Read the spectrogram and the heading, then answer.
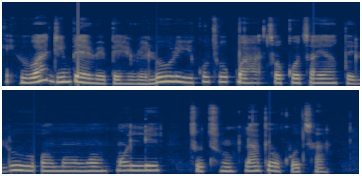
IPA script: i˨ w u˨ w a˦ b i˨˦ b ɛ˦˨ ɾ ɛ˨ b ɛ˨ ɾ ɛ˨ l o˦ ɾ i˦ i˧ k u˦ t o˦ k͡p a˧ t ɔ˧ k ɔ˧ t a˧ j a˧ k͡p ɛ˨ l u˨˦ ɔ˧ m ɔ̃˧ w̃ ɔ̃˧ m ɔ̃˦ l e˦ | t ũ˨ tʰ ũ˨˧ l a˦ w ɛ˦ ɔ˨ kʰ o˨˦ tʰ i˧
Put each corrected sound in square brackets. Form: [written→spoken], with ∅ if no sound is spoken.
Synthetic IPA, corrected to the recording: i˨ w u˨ w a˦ [b→d] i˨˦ b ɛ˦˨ ɾ ɛ˨ b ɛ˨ ɾ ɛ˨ l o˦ ɾ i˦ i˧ k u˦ t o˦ k͡p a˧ t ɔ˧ k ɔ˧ t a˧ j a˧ k͡p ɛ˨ l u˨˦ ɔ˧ m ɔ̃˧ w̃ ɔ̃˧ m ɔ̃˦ l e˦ | t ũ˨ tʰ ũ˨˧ l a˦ [w→b] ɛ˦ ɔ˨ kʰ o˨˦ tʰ [i˧→a˧]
